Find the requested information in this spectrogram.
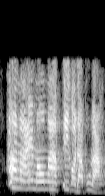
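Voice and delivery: high, wailing neighbour's reproach; hammed-up indignant neighbour; scolding neighbour. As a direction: scold in a high-pitched, scandalised voice. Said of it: "Tetangga bilang gini".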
